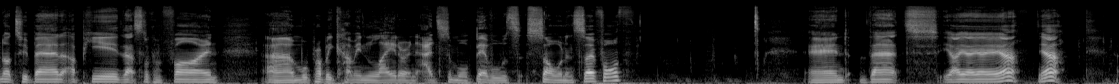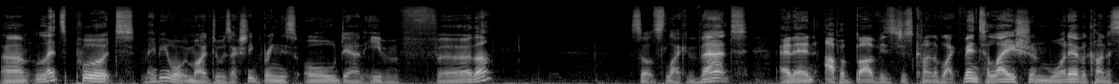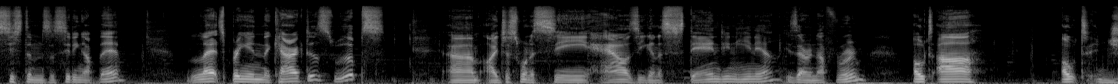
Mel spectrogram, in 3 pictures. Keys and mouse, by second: 0.2 middle click, 6.3 shift+middle click, 7.2-9.0 middle drag, 9.2 middle click, 10.4 middle click, 10.9 middle click, 11.2 middle click, 11.8 shift+middle click, 12.0 click, 12.5 3, 12.8-14.0 drag, 14.0 c, 15.7 g, 17.3-18.3 drag, 21.7 Tab, 23.6 click, 23.9 click, 25.3 click, 25.6 middle click, 27.8 click, 29.3 click, 32.1 alt+r, 33.0 alt+g.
